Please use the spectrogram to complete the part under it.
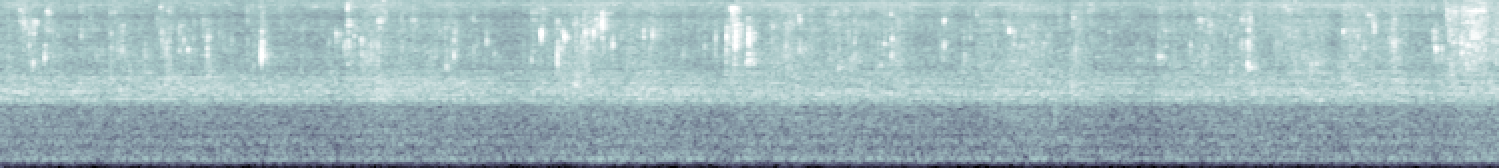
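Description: Tap water runs steadily into a sink while hands are rinsed under it, a continuous close splashing hiss with a few brief drips and splats standing out, and no talking.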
